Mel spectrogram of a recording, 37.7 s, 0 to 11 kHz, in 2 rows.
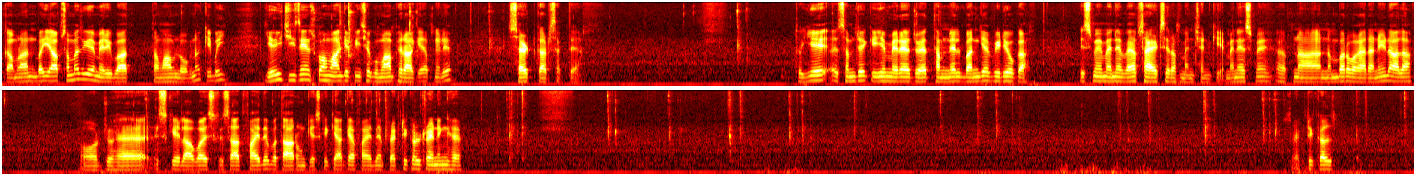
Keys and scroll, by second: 4.3 Delete, 5.3 F4, 6.3 ctrl+s, 9.7 Up, 12.3 ctrl+s, 20.6 ctrl+d, 23.8 ctrl+a, 25.6 space, 26.7-29.8 typing, 31.2 k, 31.9 shift+t, 33.6-37.6 typing.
